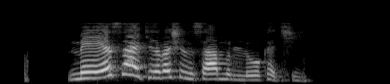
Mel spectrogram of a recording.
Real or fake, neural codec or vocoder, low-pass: real; none; 7.2 kHz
